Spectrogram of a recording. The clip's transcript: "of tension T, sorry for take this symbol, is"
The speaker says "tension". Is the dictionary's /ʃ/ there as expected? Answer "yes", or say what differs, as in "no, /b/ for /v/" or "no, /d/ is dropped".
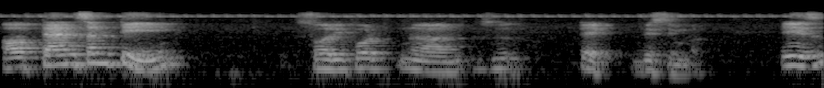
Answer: no, /s/ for /ʃ/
